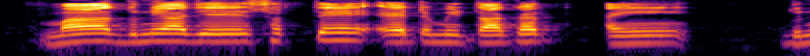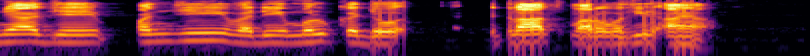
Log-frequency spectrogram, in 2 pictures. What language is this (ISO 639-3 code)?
snd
